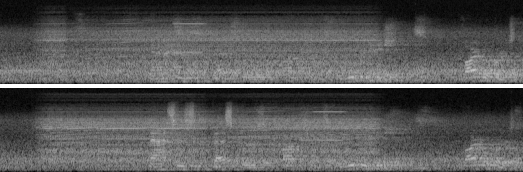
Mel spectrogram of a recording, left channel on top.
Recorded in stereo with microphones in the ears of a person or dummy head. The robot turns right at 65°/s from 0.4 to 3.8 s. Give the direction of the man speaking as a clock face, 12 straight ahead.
4 o'clock.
